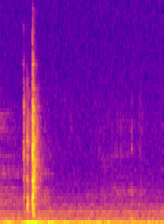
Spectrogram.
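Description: A brief key click on a computer keyboard about half a second in, then faint room noise with a low steady hum.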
